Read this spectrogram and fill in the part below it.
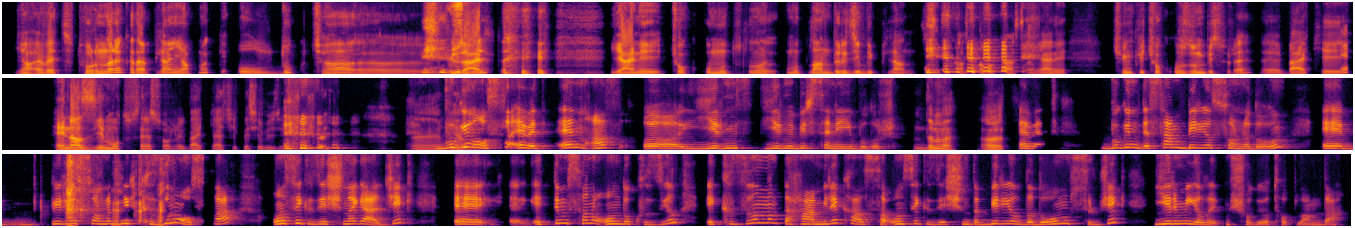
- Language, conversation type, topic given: Turkish, podcast, Kendine şefkat göstermeyi nasıl öğreniyorsun?
- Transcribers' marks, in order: chuckle; chuckle; chuckle; chuckle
